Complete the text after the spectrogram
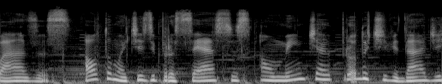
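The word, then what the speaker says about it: Asaas: Lembrando que Asas se escreve A-S-A-A-S e conheça a conta digital completa para empresas.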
